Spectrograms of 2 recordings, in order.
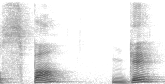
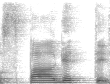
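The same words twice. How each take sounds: First: "spaghetti" very slowly as spa, ghet, ti; syllable by syllable. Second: Said in the usual way. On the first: Shown as a demonstration. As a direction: break "spaghetti" into three separate beats. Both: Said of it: "Three syllables".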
